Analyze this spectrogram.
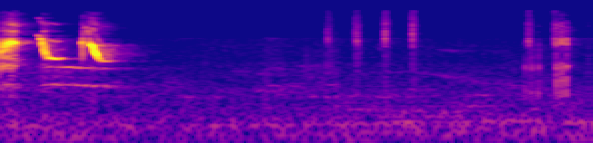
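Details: Nias hill myna lure song from a lively, loud-singing bird: two or three loud whistled notes sweeping down from high pitch, then a quiet gap and scattered sharp clicks.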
